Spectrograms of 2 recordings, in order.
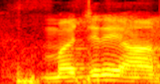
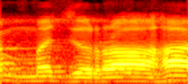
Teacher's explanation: فتحہ پر کسرہ غالب آنے کا مطلب یہ ہے کہ کسرہ کی آواز زیادہ ہو اور فتحہ کی آواز کم ہو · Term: امالہ کبریٰ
